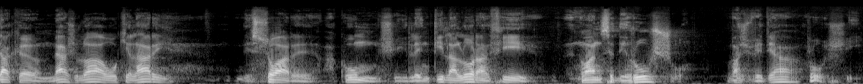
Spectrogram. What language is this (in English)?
Romanian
